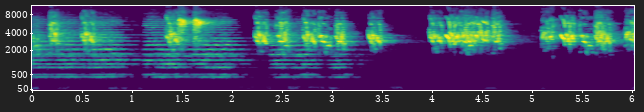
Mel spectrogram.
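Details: Pet budgies at home give loud, nasal, ringing notes in quick runs, followed by dense scratchy chattering bursts with short gaps.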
